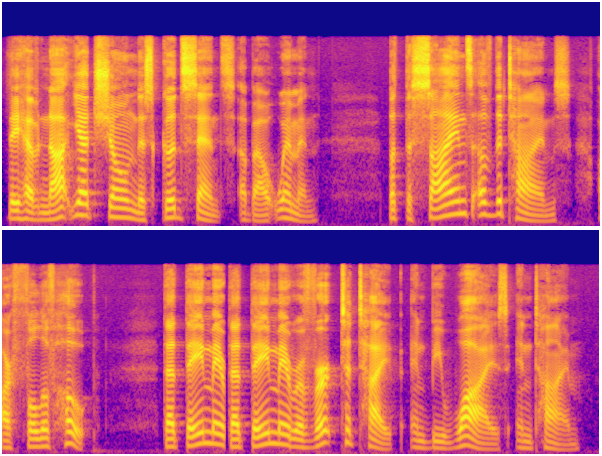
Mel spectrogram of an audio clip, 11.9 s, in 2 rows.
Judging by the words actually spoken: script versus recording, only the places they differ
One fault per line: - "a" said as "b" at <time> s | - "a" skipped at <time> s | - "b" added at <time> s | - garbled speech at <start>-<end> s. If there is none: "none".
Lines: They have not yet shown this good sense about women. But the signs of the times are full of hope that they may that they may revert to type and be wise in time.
none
